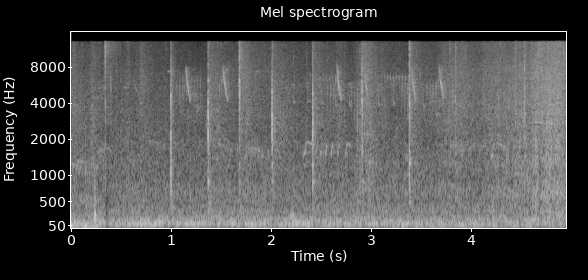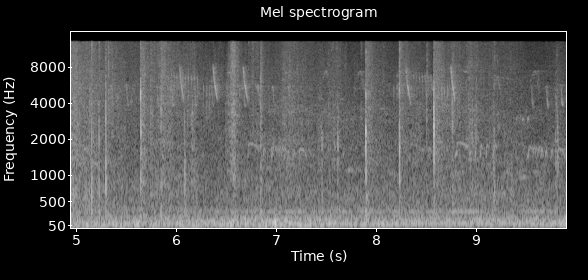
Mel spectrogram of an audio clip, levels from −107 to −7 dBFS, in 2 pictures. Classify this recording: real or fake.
real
